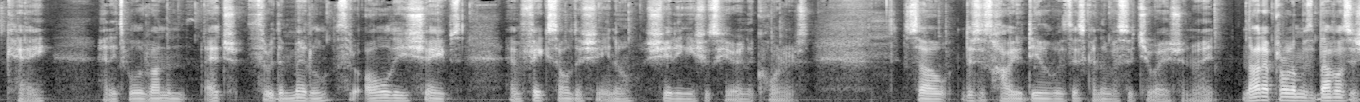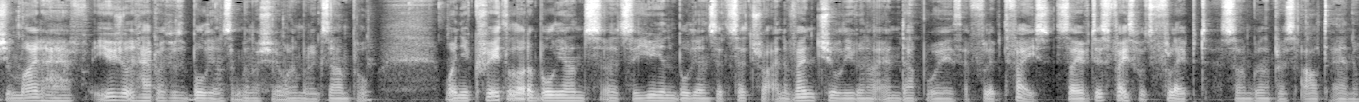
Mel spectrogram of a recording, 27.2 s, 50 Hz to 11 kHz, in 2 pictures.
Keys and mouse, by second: 7.9 middle click.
